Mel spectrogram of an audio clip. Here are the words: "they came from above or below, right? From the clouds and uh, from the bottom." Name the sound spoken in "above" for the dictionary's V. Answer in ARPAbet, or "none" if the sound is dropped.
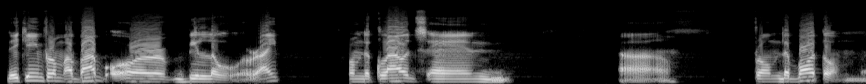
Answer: B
